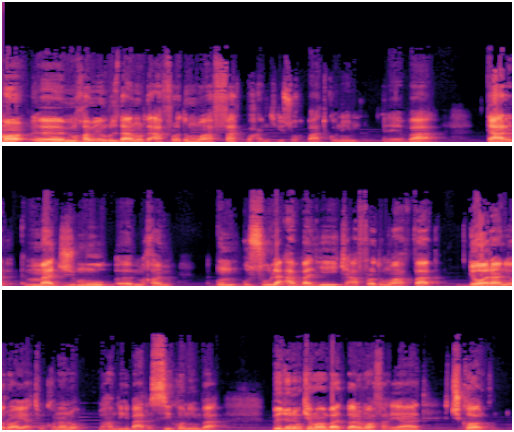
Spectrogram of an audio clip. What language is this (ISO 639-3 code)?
fas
